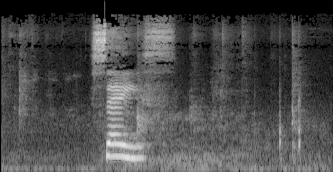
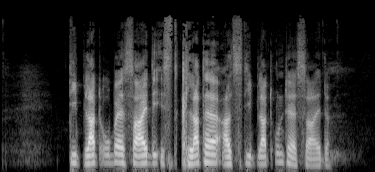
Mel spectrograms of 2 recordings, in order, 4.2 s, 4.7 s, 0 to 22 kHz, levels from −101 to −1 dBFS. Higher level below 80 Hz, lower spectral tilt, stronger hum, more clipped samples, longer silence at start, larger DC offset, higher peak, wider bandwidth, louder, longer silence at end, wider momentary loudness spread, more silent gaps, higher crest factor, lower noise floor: first, -52 dBFS vs -64 dBFS; second, -1 dB/octave vs -5.5 dB/octave; neither; neither; second, 0.25 s vs 0.9 s; neither; about the same, 0 dBFS vs -2 dBFS; about the same, 16.5 kHz vs 15.5 kHz; first, -15 LUFS vs -22 LUFS; second, 0.4 s vs 0.6 s; first, 24 LU vs 12 LU; neither; about the same, 22 dB vs 20 dB; second, -51 dBFS vs -70 dBFS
